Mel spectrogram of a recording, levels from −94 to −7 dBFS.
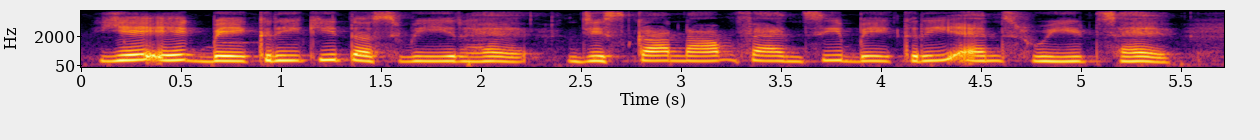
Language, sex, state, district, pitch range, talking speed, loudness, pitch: Hindi, female, Karnataka, Bangalore, 215-240 Hz, 135 wpm, -17 LUFS, 225 Hz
